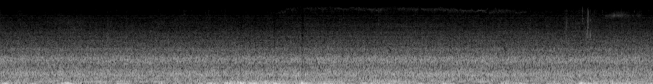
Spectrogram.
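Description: Steady low rumbling background noise, with a brief sharp click just before the end.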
